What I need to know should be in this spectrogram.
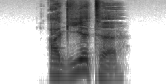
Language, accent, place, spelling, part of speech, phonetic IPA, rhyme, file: German, Germany, Berlin, agierte, verb, [aˈɡiːɐ̯tə], -iːɐ̯tə, De-agierte.ogg
- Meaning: inflection of agieren: 1. first/third-person singular preterite 2. first/third-person singular subjunctive II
